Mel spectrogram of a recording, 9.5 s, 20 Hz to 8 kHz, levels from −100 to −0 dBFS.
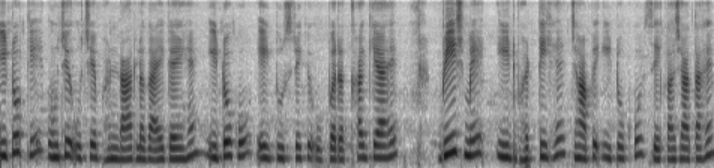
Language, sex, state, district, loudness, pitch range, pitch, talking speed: Hindi, female, Haryana, Charkhi Dadri, -19 LUFS, 195-250 Hz, 215 Hz, 180 wpm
